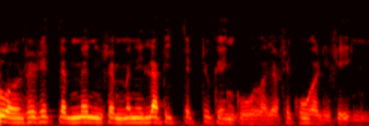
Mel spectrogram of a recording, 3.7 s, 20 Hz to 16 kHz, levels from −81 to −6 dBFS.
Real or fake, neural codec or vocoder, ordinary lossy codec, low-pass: real; none; none; 14.4 kHz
